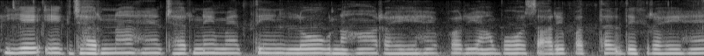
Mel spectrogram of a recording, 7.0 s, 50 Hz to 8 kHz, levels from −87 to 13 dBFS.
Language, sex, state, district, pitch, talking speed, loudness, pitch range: Hindi, female, Madhya Pradesh, Katni, 215 Hz, 160 wpm, -17 LUFS, 210-225 Hz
